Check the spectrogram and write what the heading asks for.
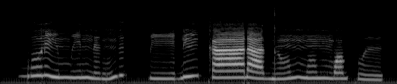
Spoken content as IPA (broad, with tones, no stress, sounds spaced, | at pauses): b o˦ ɾ ĩ˧ m i˧ n ɨ˨ ŋ ɨ˦ k k͡p iː˨ ɗ ĩ˦ k aː˦ ɾ a˧ d ũ˨˦ m ũ˧ m ɔ˧ kʷ ɨ˨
